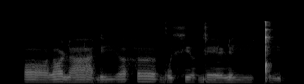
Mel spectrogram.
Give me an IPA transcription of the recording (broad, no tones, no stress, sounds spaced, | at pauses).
ɒː l ɒ ɳ aː ɗ iː ɐ̯ h əː ɡ o xʲ əː ɡ eː ɳ iː ǃ i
